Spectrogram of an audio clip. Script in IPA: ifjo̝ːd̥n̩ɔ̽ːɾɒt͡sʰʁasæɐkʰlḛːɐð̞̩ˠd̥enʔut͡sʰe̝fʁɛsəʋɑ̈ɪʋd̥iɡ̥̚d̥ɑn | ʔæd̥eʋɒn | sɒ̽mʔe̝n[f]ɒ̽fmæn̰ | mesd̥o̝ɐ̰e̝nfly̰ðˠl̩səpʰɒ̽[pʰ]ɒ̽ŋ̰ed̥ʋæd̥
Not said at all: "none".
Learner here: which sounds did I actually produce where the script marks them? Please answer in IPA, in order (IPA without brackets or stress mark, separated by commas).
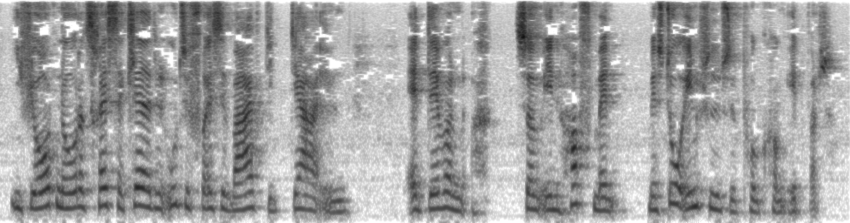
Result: h, kʰ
